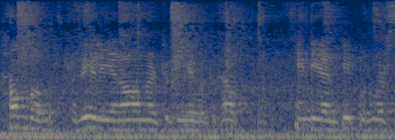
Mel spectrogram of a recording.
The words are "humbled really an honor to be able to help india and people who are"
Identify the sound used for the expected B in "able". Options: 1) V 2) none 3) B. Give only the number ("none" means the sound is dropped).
2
